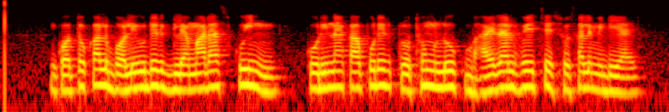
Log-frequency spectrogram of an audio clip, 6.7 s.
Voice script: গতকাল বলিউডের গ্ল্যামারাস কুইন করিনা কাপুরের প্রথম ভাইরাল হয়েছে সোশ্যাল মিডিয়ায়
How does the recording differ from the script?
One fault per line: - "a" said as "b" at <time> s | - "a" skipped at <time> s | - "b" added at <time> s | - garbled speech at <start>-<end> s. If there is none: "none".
- "লুক" added at 4.4 s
